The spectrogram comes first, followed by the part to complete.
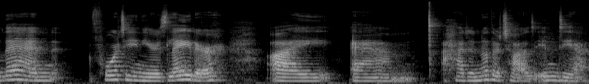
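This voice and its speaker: With a Dublin accent, a woman speaks at a medium pitch and a very slow pace with fairly even intonation, amid audible room echo and noticeable background noise. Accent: Dublin Irish. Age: 40s. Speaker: mother interviewed in documentary. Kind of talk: personal testimony interview.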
